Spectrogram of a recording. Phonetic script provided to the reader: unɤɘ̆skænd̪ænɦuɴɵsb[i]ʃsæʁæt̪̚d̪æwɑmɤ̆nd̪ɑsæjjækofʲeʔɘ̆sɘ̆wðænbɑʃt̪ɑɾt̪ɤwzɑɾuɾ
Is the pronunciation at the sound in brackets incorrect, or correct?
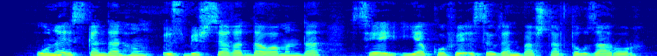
correct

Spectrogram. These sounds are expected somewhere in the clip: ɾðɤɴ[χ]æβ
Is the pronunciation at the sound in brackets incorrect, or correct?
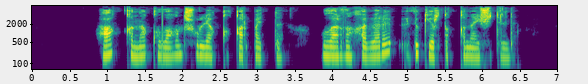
correct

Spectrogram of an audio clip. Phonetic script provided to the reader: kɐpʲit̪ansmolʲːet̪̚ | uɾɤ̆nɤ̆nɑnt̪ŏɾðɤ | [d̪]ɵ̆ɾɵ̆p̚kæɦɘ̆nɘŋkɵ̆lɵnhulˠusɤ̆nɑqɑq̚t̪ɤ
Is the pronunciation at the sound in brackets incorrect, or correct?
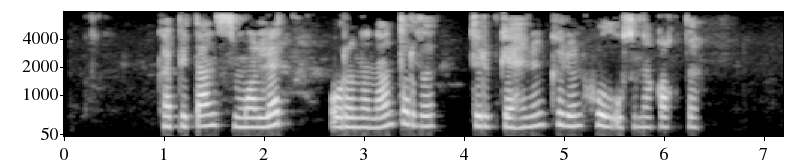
incorrect: t̪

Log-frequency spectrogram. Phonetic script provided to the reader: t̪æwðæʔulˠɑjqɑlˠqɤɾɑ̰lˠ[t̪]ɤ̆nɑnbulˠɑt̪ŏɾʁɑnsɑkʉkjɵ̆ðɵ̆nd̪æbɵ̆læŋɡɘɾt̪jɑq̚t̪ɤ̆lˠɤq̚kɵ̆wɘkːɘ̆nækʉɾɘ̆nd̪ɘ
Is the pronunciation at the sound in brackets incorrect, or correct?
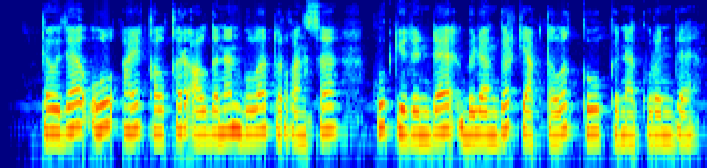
incorrect: d̪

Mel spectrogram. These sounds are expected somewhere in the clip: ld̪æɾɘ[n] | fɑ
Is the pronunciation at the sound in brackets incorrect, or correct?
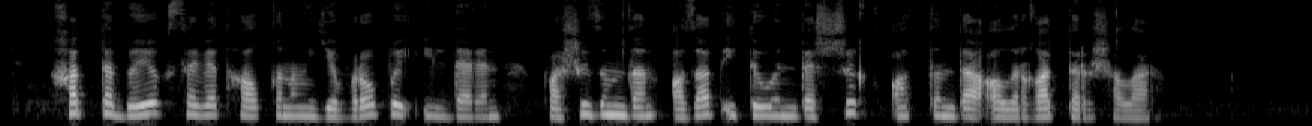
correct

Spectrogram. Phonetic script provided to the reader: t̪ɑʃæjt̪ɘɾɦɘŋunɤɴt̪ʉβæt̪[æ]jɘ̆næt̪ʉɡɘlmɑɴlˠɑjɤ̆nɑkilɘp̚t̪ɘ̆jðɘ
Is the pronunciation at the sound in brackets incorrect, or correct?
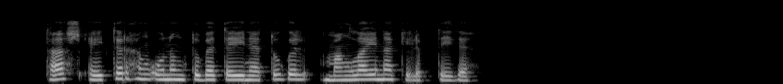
correct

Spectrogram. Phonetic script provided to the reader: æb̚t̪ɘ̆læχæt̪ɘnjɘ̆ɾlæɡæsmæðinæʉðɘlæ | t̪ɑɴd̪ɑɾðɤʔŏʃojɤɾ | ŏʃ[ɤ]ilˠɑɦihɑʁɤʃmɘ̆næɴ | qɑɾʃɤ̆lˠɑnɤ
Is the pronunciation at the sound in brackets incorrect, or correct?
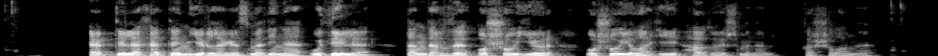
incorrect: o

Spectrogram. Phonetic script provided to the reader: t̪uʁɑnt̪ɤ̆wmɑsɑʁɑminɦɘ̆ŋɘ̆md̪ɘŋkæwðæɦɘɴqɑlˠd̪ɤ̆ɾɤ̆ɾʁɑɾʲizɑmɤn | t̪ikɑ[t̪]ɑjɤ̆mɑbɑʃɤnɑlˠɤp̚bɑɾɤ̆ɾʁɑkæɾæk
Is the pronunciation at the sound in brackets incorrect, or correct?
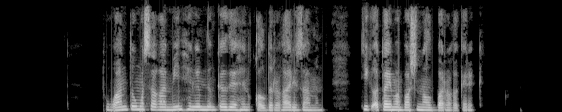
correct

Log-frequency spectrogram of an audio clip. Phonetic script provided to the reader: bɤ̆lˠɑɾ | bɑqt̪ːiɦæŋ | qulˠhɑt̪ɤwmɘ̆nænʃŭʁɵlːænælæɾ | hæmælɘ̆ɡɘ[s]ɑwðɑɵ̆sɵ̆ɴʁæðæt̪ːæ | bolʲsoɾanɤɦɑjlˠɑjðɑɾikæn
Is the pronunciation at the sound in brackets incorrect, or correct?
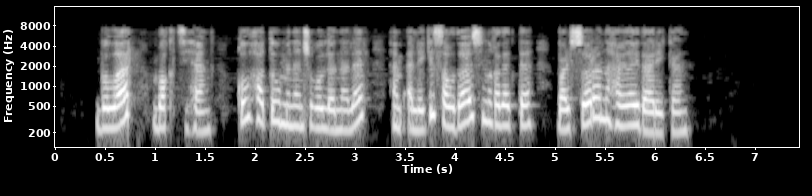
correct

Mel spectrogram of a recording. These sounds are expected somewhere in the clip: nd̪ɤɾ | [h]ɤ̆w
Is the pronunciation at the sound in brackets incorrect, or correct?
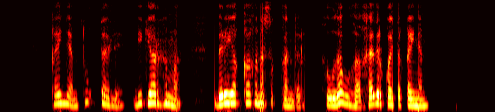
correct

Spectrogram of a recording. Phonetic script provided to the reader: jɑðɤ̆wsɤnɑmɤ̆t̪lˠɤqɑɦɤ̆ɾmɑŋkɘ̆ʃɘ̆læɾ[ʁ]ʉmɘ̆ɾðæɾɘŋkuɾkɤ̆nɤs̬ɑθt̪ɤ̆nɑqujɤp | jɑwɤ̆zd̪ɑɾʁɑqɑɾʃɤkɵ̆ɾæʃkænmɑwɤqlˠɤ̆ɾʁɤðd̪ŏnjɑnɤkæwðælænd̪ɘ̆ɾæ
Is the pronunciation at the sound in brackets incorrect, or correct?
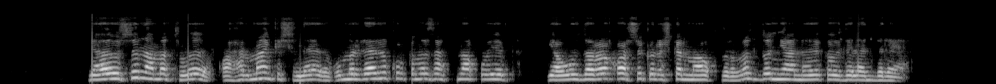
correct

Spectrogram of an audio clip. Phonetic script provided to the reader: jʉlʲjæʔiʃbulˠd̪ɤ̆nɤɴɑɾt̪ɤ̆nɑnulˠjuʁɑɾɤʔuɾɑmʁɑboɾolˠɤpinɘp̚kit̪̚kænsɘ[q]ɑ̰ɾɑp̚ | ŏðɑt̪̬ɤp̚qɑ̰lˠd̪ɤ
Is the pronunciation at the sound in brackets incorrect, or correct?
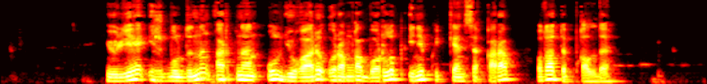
correct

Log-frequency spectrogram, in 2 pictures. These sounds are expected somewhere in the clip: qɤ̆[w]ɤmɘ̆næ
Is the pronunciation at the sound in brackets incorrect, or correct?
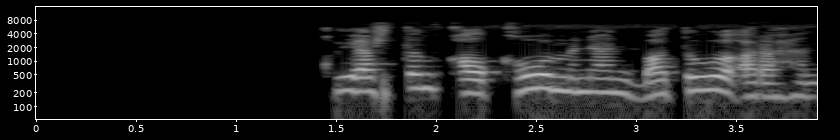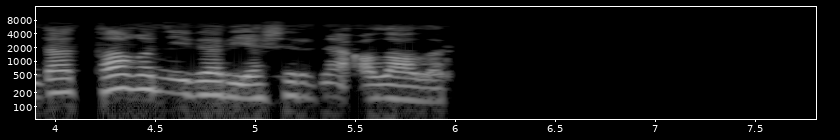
correct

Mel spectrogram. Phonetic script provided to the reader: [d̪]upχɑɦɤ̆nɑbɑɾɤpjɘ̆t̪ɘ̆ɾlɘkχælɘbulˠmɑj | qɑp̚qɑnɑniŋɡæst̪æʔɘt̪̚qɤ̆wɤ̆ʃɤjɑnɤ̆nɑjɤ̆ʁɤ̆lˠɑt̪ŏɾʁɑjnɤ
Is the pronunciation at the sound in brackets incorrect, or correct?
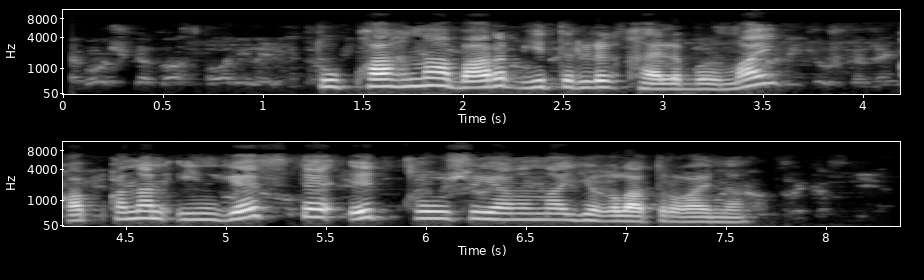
incorrect: t̪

